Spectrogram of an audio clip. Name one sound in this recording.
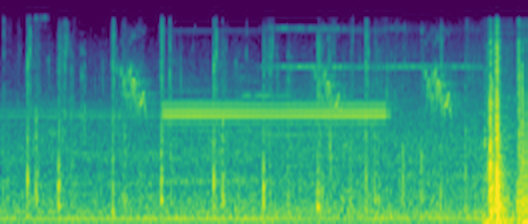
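A man's footsteps walk on pavement.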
